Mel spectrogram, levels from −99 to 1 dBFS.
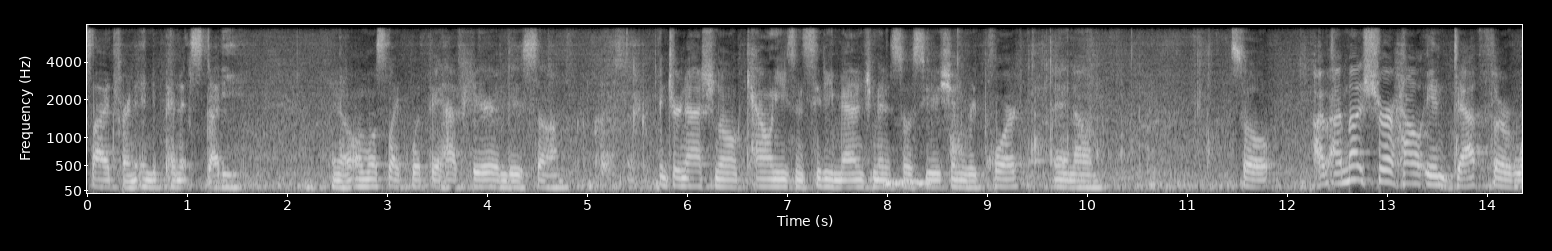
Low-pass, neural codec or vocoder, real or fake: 7.2 kHz; codec, 44.1 kHz, 7.8 kbps, Pupu-Codec; fake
